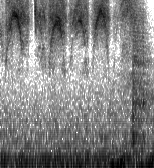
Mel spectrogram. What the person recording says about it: ada teksturnya, ada bunyinya juga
